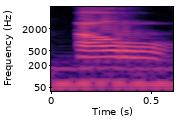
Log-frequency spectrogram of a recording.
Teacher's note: ro ketika fathah dibaca tebal · tapi Ri ini nanti ada hukumnya tersendiri ketika sukun juga bagaimana sukun sebelumnya adalah harakat fathah Ar tebal · Sukun sebelumnya adalah harokat fathah, ar, tebal.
